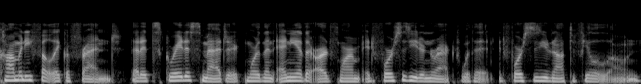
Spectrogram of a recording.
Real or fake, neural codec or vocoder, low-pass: real; none; 7.2 kHz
